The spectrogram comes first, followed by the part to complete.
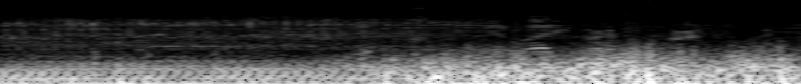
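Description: Wind buffeting the microphone: a loud, low, irregular rumble that grows a little louder in the second half.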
